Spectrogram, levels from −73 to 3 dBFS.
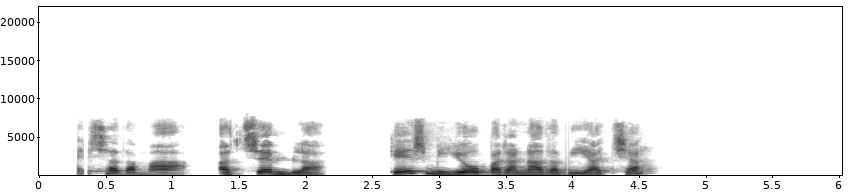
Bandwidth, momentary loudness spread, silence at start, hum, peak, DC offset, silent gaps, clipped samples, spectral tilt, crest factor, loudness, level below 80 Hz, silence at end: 7.8 kHz; 7 LU; 0.3 s; none; -2 dBFS; under 0.1%; 1.19-1.34 s, 2.24-2.63 s; under 0.1%; -4.5 dB/octave; 16 dB; -16 LUFS; -60 dBFS; 1.45 s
